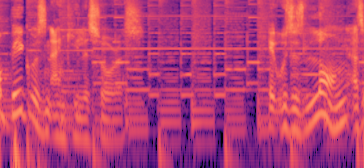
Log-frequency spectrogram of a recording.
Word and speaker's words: ankylosaurus: you say that again an key low saw russ how big was an ankylosaurus it was as long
